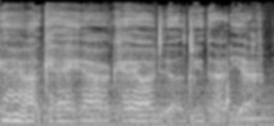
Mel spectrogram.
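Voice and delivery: low, soft mumble fading to a whisper; reluctant bog witch. Acted. Bog witch answering heroes who need her, reluctant, trailing off. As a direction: grudgingly agree under your breath as a bog witch. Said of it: "Bog Witch, we need you".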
